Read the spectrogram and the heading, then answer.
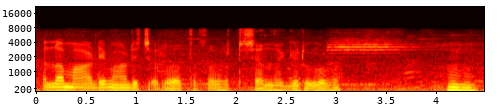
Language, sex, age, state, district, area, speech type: Kannada, female, 60+, Karnataka, Dharwad, rural, spontaneous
